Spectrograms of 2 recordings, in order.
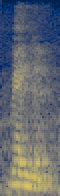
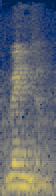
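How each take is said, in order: The two takes are said the same way.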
